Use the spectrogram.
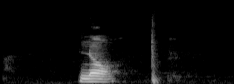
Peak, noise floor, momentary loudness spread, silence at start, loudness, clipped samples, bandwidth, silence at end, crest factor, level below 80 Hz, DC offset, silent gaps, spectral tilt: -4 dBFS; -64 dBFS; 19 LU; 0.8 s; -20 LUFS; under 0.1%; 10.5 kHz; 0.75 s; 20 dB; -56 dBFS; under 0.1%; none; -7.5 dB/octave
